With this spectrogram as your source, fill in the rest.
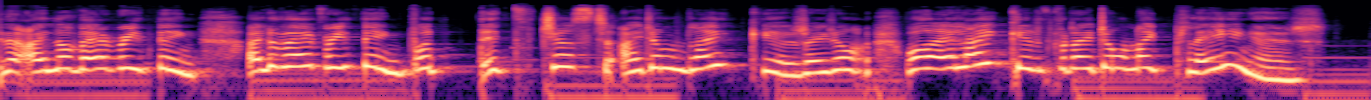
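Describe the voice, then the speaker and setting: This woman speaks with an Irish accent at an extremely high pitch. Her pace is moderate, and her pitch swings very widely. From Ireland. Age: 20s. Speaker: vtuber streamer. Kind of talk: casual chat. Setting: live stream. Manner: animated.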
